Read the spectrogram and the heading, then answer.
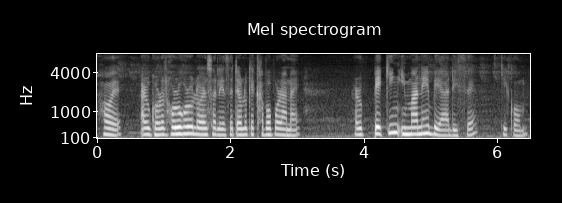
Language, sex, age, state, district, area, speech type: Assamese, female, 18-30, Assam, Golaghat, urban, spontaneous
